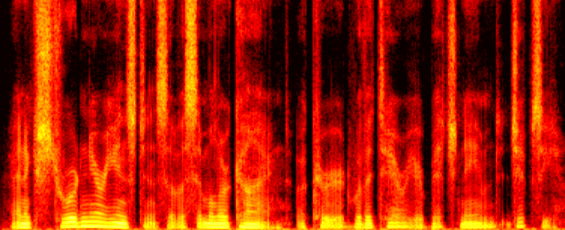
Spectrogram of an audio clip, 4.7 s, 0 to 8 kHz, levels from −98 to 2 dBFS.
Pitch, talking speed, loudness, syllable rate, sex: 125 Hz, 180 wpm, -20 LUFS, 6.1 syllables/s, male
